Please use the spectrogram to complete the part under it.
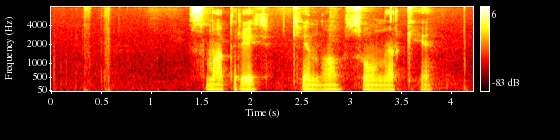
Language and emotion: Russian, neutral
